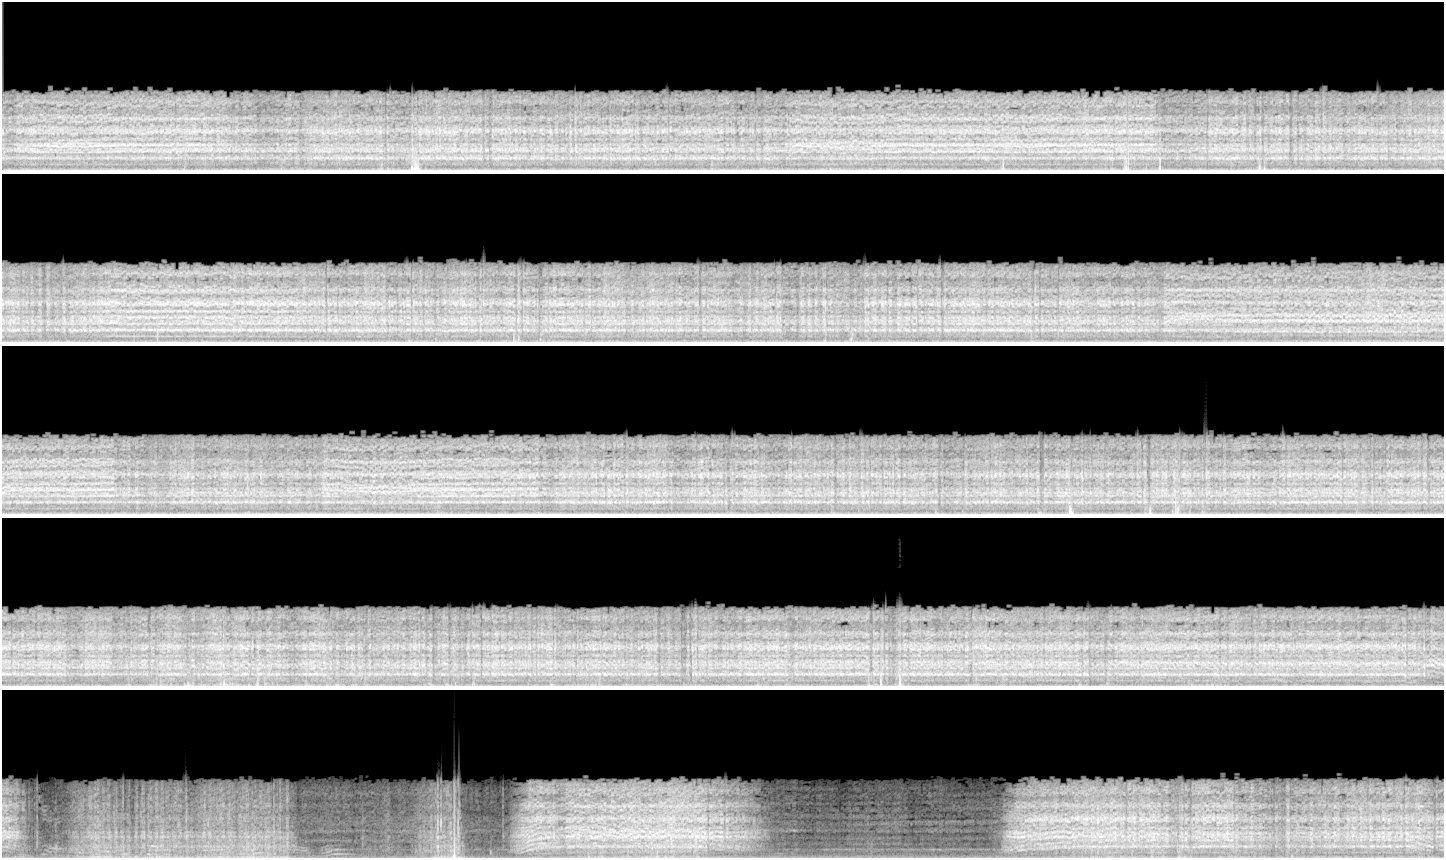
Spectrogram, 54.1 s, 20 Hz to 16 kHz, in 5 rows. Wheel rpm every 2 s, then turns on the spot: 160, 160, 160, 160, 160, 160, 160, 160, 160, 160, 160, 160, 160, 160, 160, 160, 150, 150, 150, 150, 150, 100, 20, 60, 50, 70, 140.
44-46 48-50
